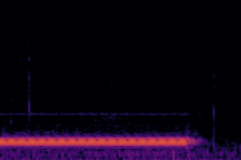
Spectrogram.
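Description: A phone line tone, a single steady electronic beep held for about two seconds before cutting off, clear and alone.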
